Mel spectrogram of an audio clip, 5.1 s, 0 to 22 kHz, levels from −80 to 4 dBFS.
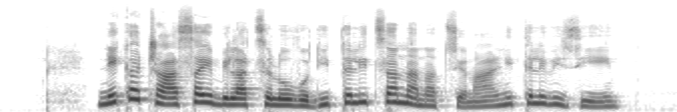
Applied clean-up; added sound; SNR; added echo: none; none; none; none.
